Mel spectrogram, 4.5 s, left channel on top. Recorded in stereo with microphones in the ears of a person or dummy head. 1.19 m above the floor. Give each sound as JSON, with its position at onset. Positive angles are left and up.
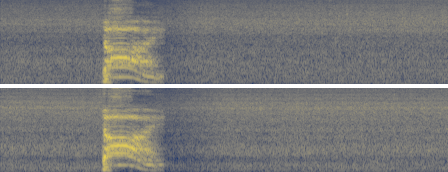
{"t": 1.0, "sound": "a shout", "side_deg": -50, "distance_m": 0.6}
